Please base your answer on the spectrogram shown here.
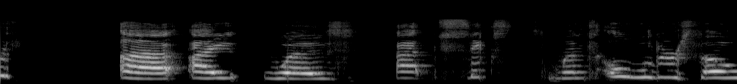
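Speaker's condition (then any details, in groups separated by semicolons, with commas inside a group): Cerebral palsy; spastic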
